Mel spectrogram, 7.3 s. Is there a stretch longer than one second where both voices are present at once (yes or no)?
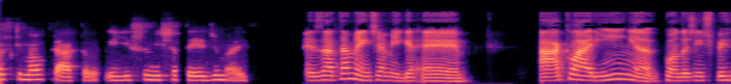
no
